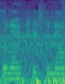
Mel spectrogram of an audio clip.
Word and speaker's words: Sonakshi Sinha: Sonakshi Sinha, pronounced Sonakshi Sinha, born 2 June 1987, is an Indian film actress and singer.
